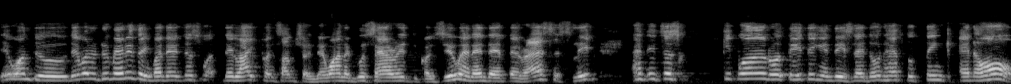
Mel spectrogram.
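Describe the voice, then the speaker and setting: Talking at a fairly quick pace, a man uses lively intonation with a high pitch. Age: 60s. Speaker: conference speaker, lecturer. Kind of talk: panel discussion. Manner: halting.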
